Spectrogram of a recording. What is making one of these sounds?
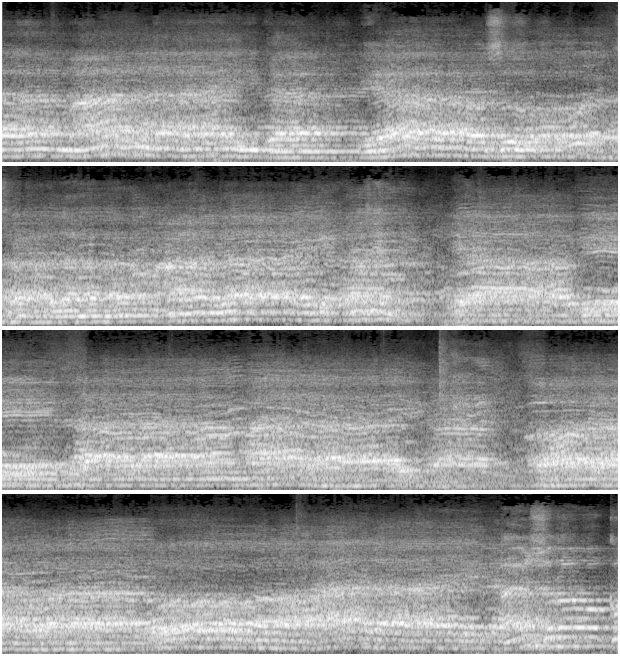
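An elderly man speaks with animation through a microphone and loudspeakers, his voice echoing in the room.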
